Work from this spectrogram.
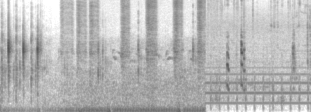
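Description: Short bursts of aerosol spray paint hissing onto a scooter fork being painted blue, several separate sprays in uneven rhythm, close by, with a steady low hum in the background that cuts out partway through.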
